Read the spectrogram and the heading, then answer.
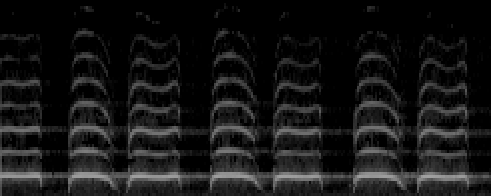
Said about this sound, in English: When winter ends, common loons return to their breeding territories. Once back to those shining northern lakes, the males will again launch their yodel.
